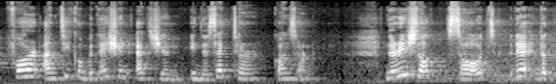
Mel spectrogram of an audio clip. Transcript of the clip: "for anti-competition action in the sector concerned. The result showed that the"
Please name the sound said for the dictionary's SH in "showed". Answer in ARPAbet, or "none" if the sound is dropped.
S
